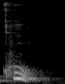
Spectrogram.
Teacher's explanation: Now, let's do the back-rounded series on the right. Start with a closed jaw, tongue pulled back, and tight lips for the vowel sound U in coup.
